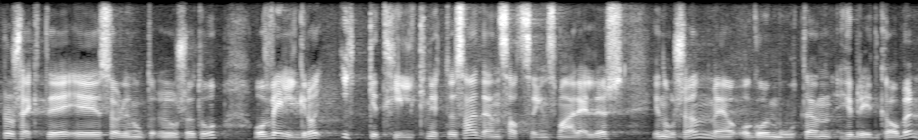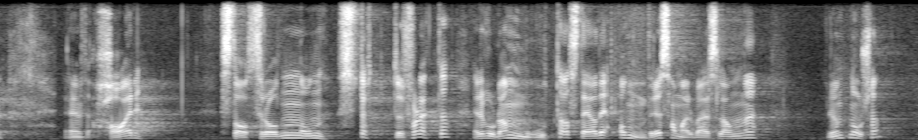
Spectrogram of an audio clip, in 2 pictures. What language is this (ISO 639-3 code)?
nor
